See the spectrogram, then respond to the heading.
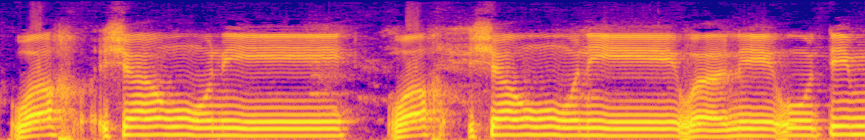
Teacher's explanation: didengungkan di situ, mim sabdu 2 harakat, wajibul gunnah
